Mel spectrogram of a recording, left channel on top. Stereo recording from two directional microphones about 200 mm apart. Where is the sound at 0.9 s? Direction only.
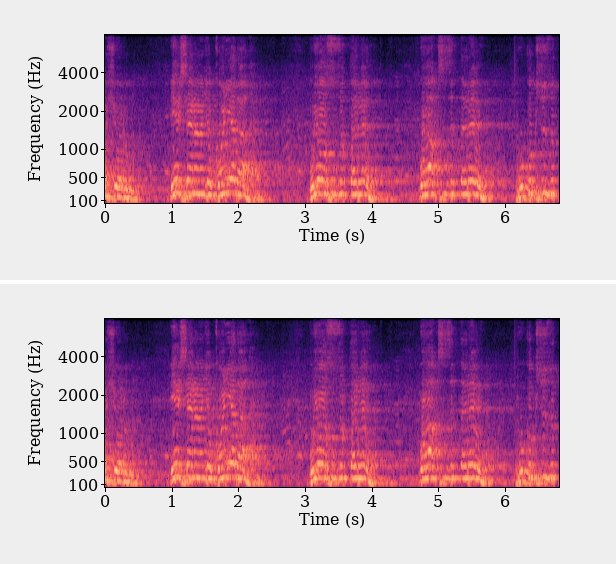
15° right (ahead or behind).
